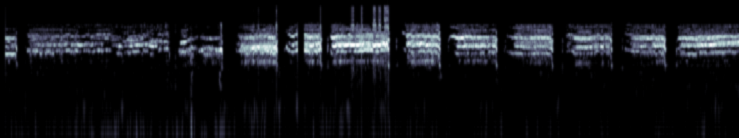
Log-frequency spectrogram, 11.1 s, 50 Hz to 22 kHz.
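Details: Hungry young peregrine falcon begging on the landing below the nest in Poland, 10 August 2022, late afternoon, as the father arrives with food: loud, harsh, drawn-out wailing screams repeated rapidly in series, with brief gaps and some clatter.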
